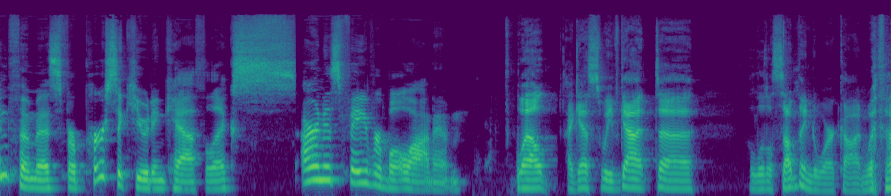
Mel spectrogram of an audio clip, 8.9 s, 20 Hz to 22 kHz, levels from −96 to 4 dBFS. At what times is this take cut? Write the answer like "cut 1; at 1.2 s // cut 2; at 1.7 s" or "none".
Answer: cut 1; at 3.0 s // cut 2; at 5.6 s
